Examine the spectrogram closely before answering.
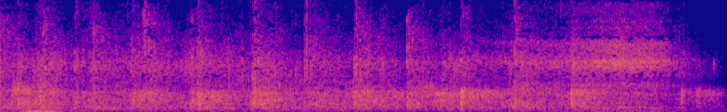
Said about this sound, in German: Das war ein Dankklatsch, kein Konzertklatsch, ne? Das wollen wir ganz klar haben, ne?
